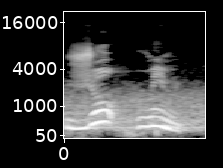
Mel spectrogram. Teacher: حمزہ ساکنہ ہے، جھٹکا دے کر پڑھیں گے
